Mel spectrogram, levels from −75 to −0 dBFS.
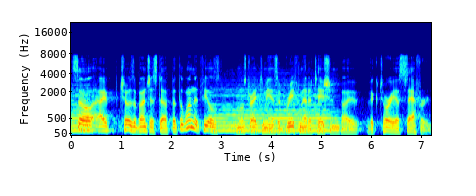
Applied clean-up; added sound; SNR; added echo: none; Bowed string instrument; 9 dB; none.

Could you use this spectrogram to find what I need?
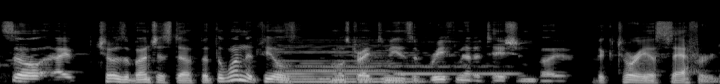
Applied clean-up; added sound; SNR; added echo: classical method Wiener filter.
